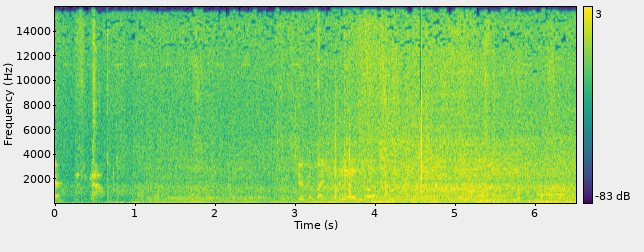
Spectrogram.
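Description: A car engine revs and rises in pitch as the car speeds up.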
